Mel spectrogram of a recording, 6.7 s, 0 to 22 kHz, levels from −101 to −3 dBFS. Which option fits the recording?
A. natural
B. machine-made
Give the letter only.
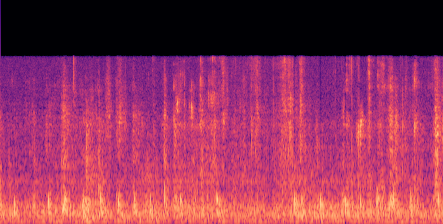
A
